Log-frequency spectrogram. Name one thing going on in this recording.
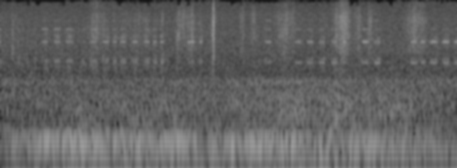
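A metal detector beeps in short, repeated pulses.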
